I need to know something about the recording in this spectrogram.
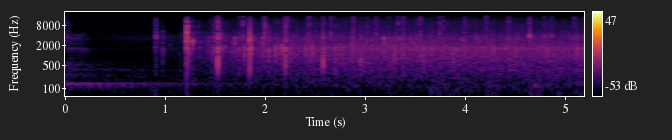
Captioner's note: audience clapping loudly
